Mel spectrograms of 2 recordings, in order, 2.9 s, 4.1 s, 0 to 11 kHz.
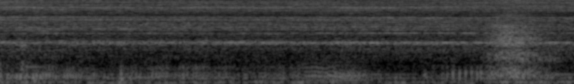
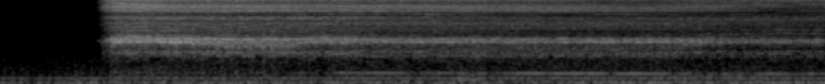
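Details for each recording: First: CO2 carbonation cylinder refill through a siphon-tube cylinder, valve opened slowly, pressure rising: steady, even high-pitched hiss with no sputter or whistle; normal liquid CO2 transfer. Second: Refilling a carbonation CO2 cylinder through a refill adapter, valve cracked slowly: a faint hiss, then a loud, sharp, steady rush of escaping gas; the adapter is leaking because it isn't screwed on tight enough.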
